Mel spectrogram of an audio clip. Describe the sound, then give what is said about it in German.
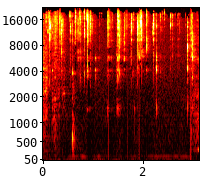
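Someone chews food, a steady run of small wet clicks and crunchy smacks repeating for several seconds, fairly quiet, with no talking. “also du kannst nicht reden, weil du gerade was isst, dann guckst du auch immer so in eine Ecke hoch ich, in den Himmel.”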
